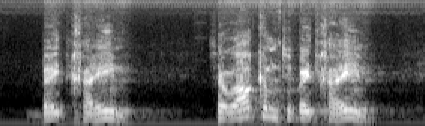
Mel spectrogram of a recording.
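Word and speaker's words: בית חיים: Lifehouse in Hebrew is, you say it like this, Bet Chaim. Beit Chaim.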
